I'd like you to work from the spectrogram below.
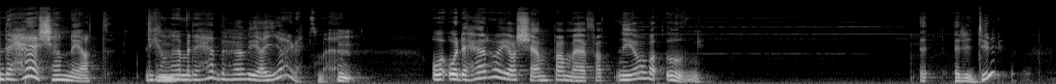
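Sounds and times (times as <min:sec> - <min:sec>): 
speech: 0:00.0 - 0:03.7, 0:04.3 - 0:07.2, 0:09.2 - 0:10.2
telephone ringing with a thin electronic ringtone: 0:06.2 - 0:10.5.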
